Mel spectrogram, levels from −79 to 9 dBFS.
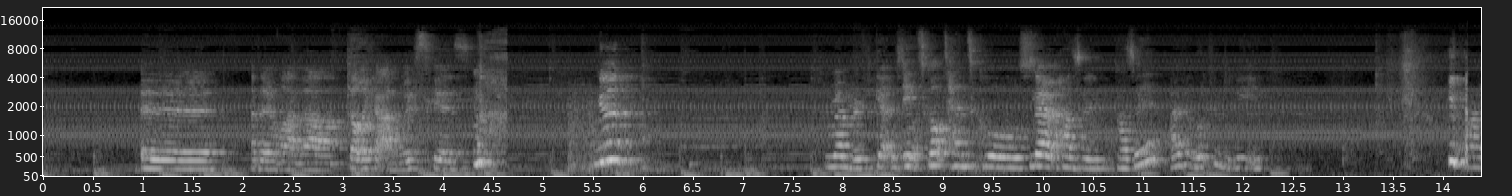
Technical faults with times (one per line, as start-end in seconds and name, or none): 0.00-14.38 timecode bleed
